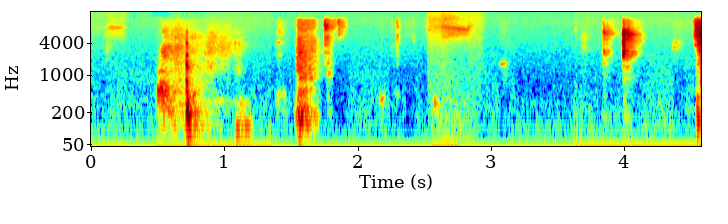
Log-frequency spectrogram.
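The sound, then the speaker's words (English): Paper rustles and crinkles in a few short, uneven bursts separated by brief pauses as someone gets their paper of questions ready, with no talking. “I'm getting my paper here.”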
